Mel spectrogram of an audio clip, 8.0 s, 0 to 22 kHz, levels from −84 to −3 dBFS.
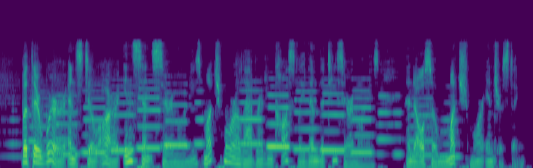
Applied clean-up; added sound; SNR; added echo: classical method Wiener filter.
